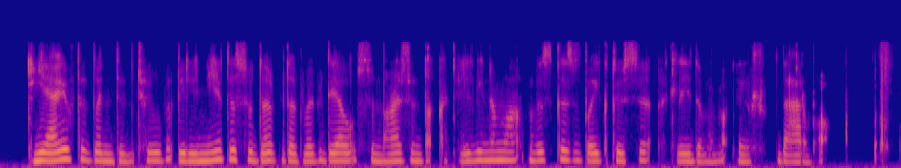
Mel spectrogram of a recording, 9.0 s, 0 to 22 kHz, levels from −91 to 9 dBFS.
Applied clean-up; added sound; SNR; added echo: neural diffusion model UNIVERSE++.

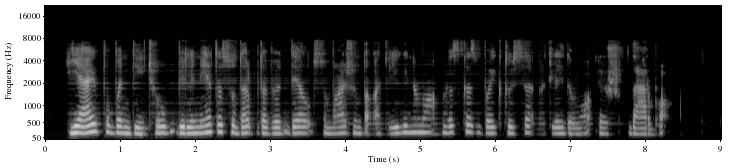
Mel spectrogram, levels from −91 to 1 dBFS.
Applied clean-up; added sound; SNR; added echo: neural mask model DeepFilterNet 3.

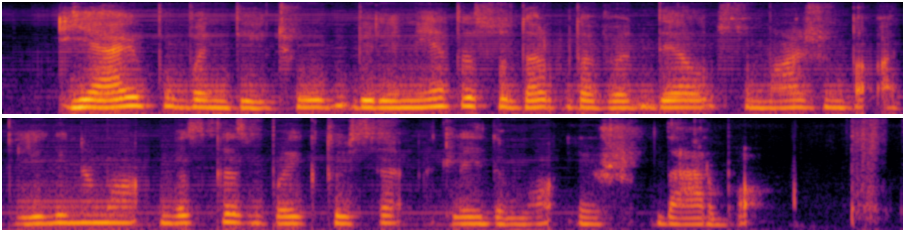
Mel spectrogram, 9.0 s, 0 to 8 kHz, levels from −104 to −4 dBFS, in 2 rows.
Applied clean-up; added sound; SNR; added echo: neural separator model SepFormer DNS4.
